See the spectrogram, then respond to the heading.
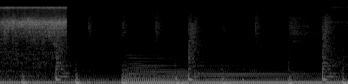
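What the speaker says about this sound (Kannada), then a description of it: "ಸೊ ಎಗ್ಸ್ ಫ್ರೈ ಆಯಿತು." Six eggs frying lightly in oil in a home kitchen, a steady close sizzle with brief clattering breaks and soft knocks of a utensil against the pan.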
